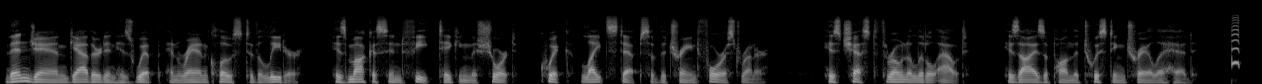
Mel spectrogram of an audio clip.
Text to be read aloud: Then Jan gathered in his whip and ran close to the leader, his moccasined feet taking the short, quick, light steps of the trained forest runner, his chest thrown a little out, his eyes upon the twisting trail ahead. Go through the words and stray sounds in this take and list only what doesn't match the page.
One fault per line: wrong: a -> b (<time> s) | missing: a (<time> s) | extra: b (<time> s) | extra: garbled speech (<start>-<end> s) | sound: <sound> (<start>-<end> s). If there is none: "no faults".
sound: squeak (12.3-12.4 s)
